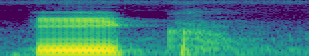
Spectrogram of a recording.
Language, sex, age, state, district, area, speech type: Hindi, male, 45-60, Uttar Pradesh, Mau, rural, read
